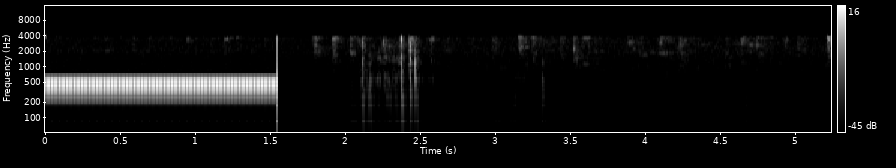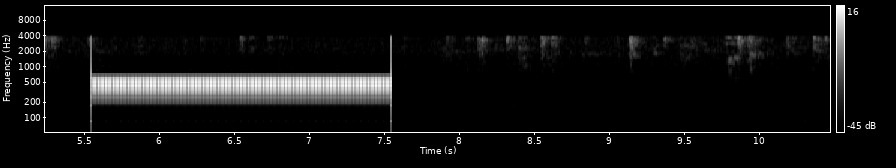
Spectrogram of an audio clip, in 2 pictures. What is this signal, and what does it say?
Ringback tone (North America), 440 + 480 Hz.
